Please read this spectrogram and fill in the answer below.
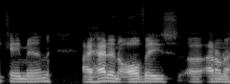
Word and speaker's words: Alvvays: I had an Alvvays I don't know how you pronounce that band Alvvays. It's like always but with a double V. Alvvays.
